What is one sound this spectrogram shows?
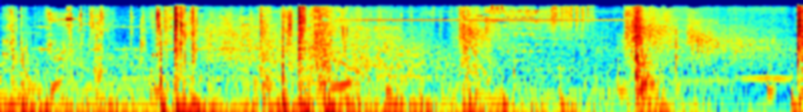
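Gunshots bang in quick bursts and echo.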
